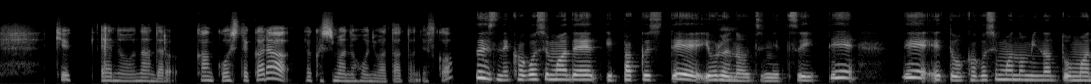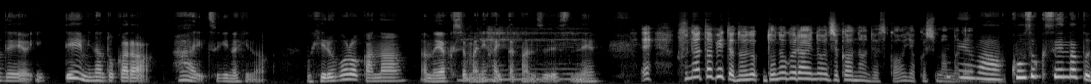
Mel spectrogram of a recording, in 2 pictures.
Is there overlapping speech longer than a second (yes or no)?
yes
